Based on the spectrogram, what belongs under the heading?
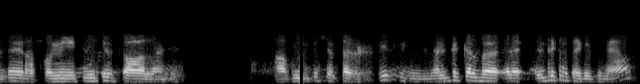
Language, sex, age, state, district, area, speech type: Telugu, male, 18-30, Andhra Pradesh, Anantapur, urban, conversation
